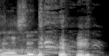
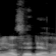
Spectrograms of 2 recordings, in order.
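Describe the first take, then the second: First: Higher, louder Southern mama calling; Southern mom telling the kids to sit down. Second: Said in the usual way. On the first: Acted. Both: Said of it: "now I can't get out of the voice".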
